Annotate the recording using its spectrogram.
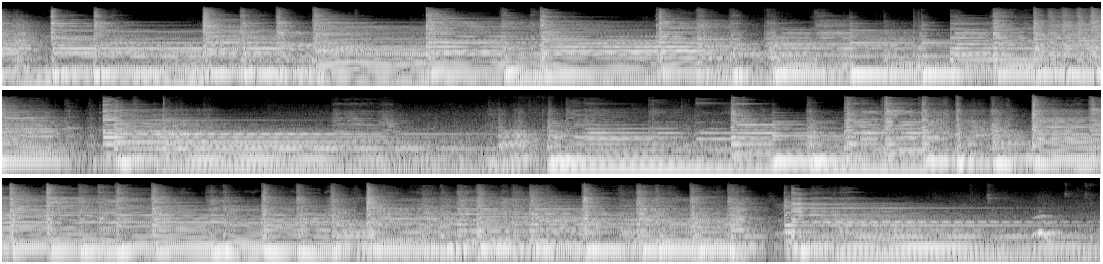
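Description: Solo acoustic guitar, picked and strummed, with low bass notes under the chords. The playing thins out briefly about twelve seconds in and again about sixteen seconds in.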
